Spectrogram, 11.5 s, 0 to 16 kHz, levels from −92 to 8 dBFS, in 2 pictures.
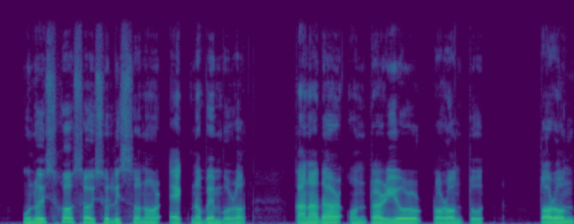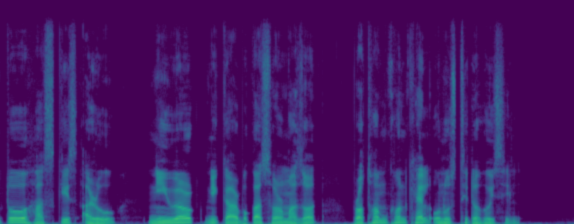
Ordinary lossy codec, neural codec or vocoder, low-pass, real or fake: none; vocoder, 44.1 kHz, 128 mel bands, Pupu-Vocoder; 14.4 kHz; fake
